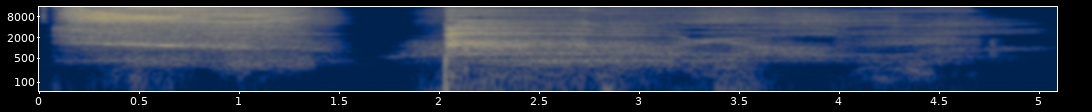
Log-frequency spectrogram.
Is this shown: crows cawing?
no

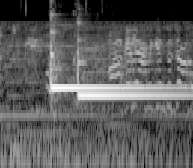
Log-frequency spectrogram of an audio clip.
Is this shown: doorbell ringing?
yes

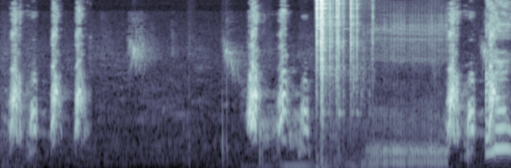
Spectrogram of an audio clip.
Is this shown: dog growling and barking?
yes

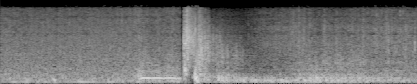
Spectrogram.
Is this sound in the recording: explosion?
yes

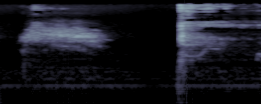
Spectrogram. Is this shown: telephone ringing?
no

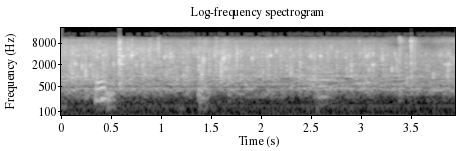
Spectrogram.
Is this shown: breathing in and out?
no

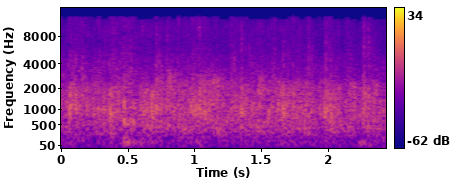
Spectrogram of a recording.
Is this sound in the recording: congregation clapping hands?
yes

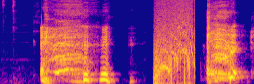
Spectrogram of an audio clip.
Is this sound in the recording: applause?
no

